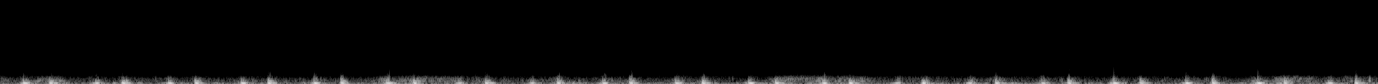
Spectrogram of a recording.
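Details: Real normal adult male heartbeat recorded through a stethoscope with a microphone inside the earpieces, auscultated over the different heart valve areas.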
